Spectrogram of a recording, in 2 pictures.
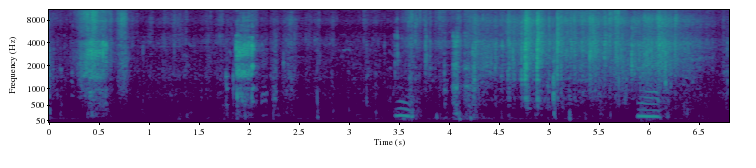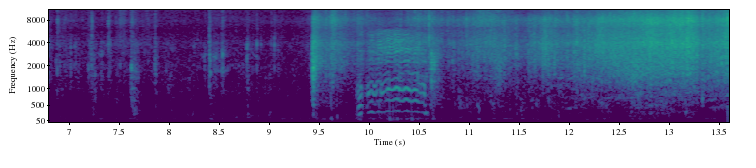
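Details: A goat bleats, short and nasal, with a longer wavering bleat near the end, over background voices.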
